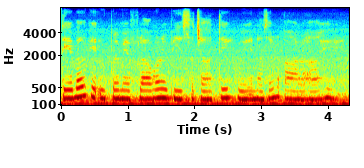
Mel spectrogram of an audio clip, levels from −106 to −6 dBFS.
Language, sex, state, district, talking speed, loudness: Hindi, female, Arunachal Pradesh, Lower Dibang Valley, 165 wpm, -14 LUFS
